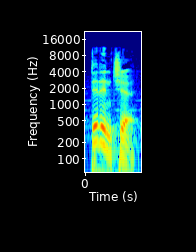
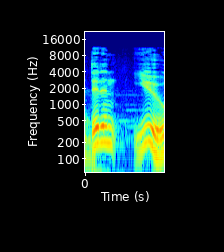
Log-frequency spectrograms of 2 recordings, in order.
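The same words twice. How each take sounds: First: The t and y blend into ch. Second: The t and y sounds stay separate. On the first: The speaker calls it right. "but didn't you" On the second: The speaker calls it wrong. "it's not a didn't you"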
